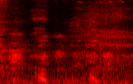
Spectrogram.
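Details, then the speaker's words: Four-year-old female Rottweiler panting while walking after a long, tiring walk; owner says the leash is not tightening on her throat. Quick, low, rasping audible breaths: normal panting after exercise. "of her breathing right now because we're walking. Don't think that the leash on her throat is tightening. We walked a little too much. She and I are both quite tired."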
